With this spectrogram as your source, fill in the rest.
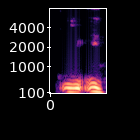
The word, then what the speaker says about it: Yeoh: I Mike, think it's how do you say Yo.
